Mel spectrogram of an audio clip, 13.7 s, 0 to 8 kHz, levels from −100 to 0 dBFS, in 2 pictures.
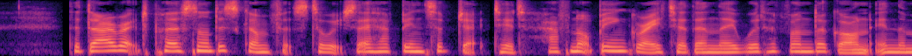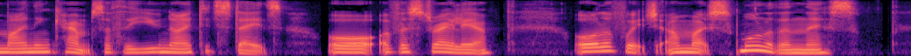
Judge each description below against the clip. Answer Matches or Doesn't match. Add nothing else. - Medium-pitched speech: Matches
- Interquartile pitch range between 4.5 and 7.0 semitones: Doesn't match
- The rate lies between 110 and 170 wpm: Matches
